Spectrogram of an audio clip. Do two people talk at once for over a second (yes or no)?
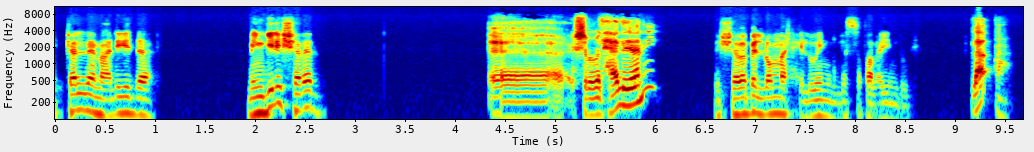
no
